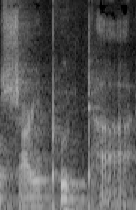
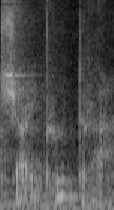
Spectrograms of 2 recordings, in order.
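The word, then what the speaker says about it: Sāriputta: shuta a character okay so that's the venerable shuta now if you're wondering why is he pronouncing shariputra so strangely it's because paully originally it was dhama not daughter m originally it was shuta not shariputra Sanskrit poly a little different okay continuing um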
